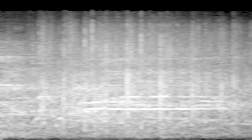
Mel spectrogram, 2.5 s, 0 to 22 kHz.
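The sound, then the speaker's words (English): A large crowd of fans, family and recruits applauds steadily in a packed gym as the Huntington Hawks present their 2023 wrestling team. Dense clapping with a few faint whistles or cheers rising above it, continuous and fairly loud throughout. “In a gym packed with fans, family, and recruits, the Huntington Hawks give the crowd a look at their 2023 wrestling team.”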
